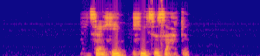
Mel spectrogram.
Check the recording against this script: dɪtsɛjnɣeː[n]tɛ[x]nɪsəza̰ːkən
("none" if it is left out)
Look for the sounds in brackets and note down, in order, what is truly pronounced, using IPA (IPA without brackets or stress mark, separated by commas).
n, x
